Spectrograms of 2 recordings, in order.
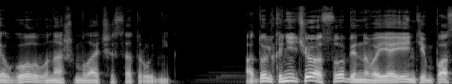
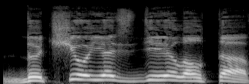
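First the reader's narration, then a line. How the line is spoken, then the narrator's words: Frustrated wailing. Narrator (Russian): взвыл, наконец, Митенька, видя, что на нас его спектакль не действует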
